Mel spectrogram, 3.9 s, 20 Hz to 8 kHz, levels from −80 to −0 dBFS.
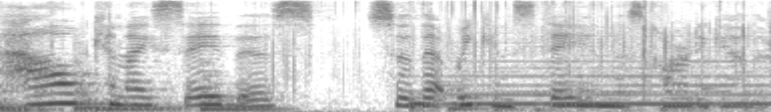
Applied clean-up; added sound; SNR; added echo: none; Crumpling, crinkling; 18 dB; none.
